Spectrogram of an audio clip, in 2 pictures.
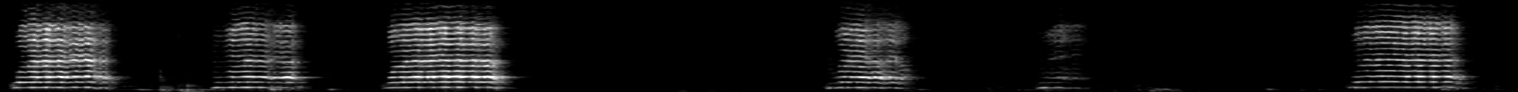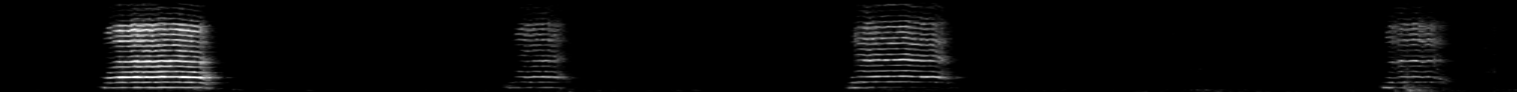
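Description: A newborn goat kid gives a series of high-pitched, nasal bleats, each about half a second long with a slight waver. The cries come at irregular intervals of one to three seconds against a quiet background.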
